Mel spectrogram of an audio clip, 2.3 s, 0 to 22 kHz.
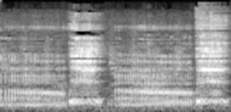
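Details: Male koala bellowing, a call said to sound like a cross between a pig and a motorbike and to carry up to 5 kilometres, played at Port Macquarie Koala Hospital: a deep, droning, booming rumble broken by two short rasping gulps.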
